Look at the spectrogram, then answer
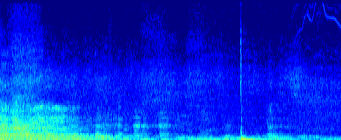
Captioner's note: audience laughs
